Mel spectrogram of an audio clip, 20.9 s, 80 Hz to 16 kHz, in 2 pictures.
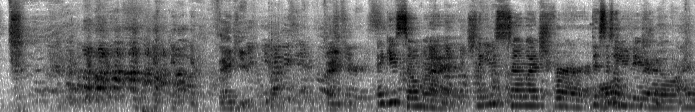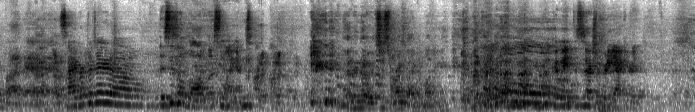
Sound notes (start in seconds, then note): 0.4 laughing; 17.2 laughing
